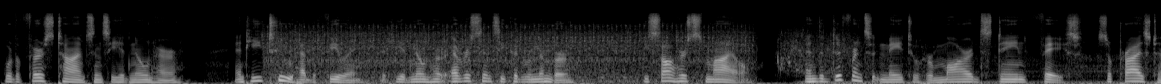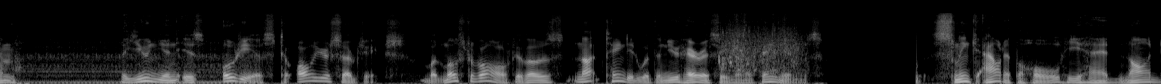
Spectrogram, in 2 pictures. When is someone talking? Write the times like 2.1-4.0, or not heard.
0.1-11.9, 12.8-19.9, 20.8-23.1.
